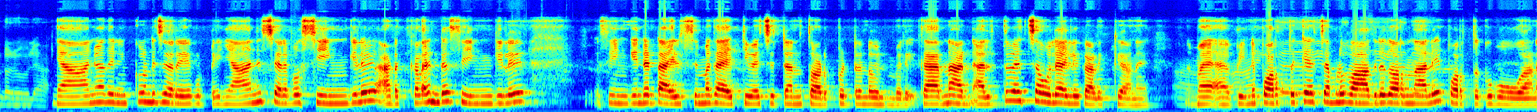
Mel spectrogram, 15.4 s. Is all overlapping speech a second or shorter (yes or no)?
no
